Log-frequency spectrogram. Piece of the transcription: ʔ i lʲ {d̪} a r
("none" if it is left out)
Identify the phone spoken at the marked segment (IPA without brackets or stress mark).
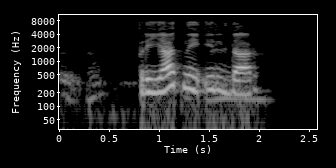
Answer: d̪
